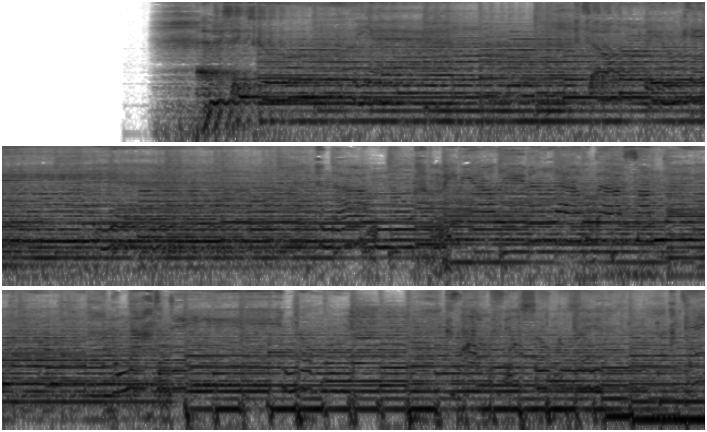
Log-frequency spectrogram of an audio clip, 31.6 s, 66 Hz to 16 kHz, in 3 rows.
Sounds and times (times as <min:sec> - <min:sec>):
Music: 0:02.2 - 0:31.6.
